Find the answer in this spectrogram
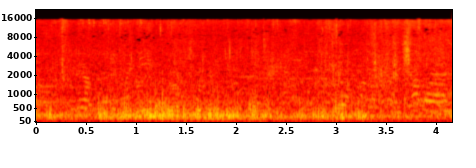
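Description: Wind buffeting the microphone in an uneven low rumble, over the voices of a strolling crowd.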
